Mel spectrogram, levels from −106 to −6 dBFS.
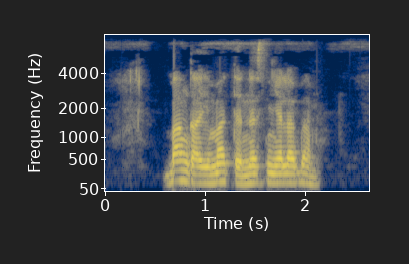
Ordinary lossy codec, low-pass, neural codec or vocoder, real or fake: AAC, 48 kbps; 7.2 kHz; none; real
